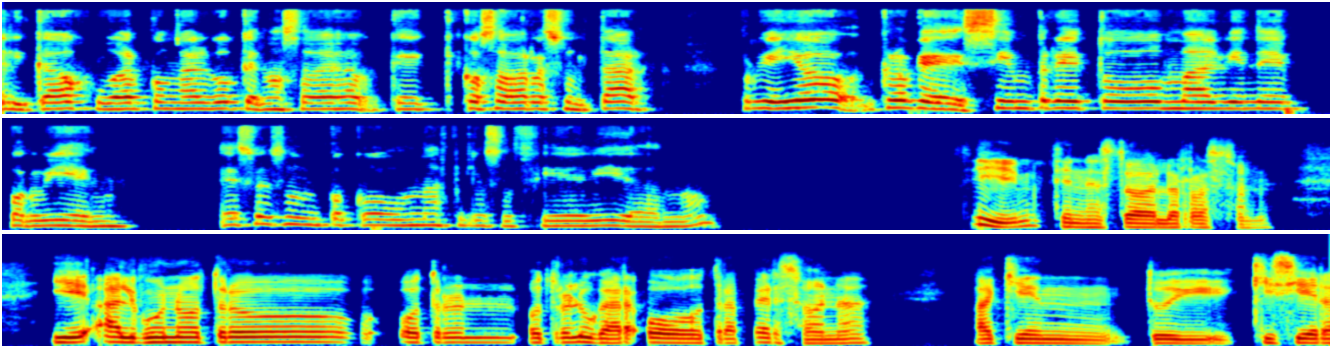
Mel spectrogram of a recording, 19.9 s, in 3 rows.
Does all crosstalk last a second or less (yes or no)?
yes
